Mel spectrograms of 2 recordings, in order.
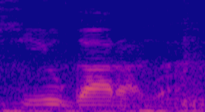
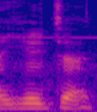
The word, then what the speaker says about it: Yugaraja: Yugaraja. Yugaraja. I tend to say Yuja, don't I? Not Yuga.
